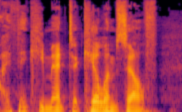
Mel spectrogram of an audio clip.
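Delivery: hushed, secretive, conspiratorial whisper. Reading a scene where she leans forward to face the narrator: conspiratorial whisper. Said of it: "in a conspiratorial whisper says".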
